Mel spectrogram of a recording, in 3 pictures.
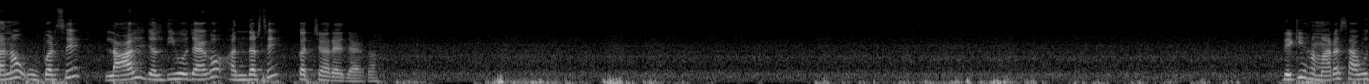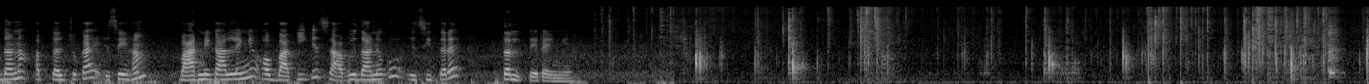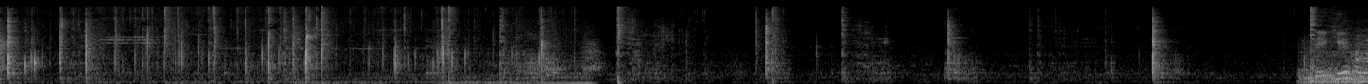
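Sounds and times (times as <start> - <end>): sago crackling in hot oil: 0.0 - 2.8, 19.5 - 41.0
metal skimmer scraping pan: 26.4 - 34.4, 35.0 - 39.3.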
